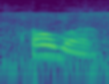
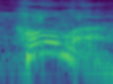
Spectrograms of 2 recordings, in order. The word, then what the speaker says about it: Houma: In, is it Houma? Houma. Houma. Actually how it's pronounced.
